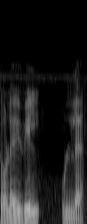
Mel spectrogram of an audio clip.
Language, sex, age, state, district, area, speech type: Tamil, male, 45-60, Tamil Nadu, Ariyalur, rural, read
